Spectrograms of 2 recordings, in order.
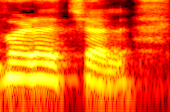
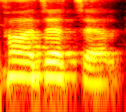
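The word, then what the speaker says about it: വാഴച്ചാൽ: এখানকার স্থানীয় লোকেদের ভাষায় এই ওয়াটারফলসের নাম ভড়াচাল। কিন্তু আমরা মানে যারা একঝলক চট করে দেখে উচ্চারণ করছি ভাজাচাল।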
